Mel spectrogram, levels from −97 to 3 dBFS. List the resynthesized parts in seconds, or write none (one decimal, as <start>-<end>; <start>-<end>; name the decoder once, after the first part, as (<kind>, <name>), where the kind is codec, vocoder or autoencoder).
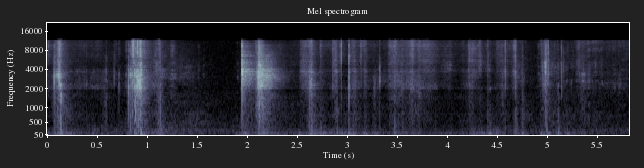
0.0-0.7 (codec, SNAC); 2.1-4.7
